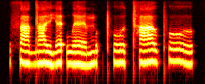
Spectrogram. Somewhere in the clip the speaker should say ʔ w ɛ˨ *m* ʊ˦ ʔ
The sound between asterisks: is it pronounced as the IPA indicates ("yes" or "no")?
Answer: yes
